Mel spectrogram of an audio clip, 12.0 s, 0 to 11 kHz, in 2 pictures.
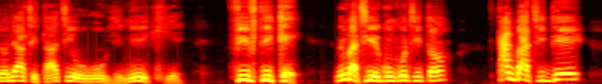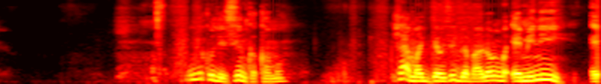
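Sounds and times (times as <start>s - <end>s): breathy noise: 7.0s - 8.1s.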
